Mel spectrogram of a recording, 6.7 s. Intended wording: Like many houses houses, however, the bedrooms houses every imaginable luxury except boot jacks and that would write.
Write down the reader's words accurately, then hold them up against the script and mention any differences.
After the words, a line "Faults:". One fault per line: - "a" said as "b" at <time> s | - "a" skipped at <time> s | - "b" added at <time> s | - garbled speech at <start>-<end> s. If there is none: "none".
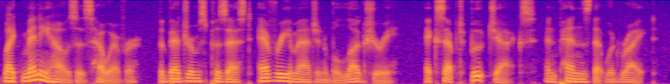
Like many houses, however, the bedrooms possessed every imaginable luxury except boot jacks and pens that would write.
Faults:
- "houses" skipped at 0.9 s
- "houses" said as "possessed" at 2.1 s
- "pens" added at 5.6 s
